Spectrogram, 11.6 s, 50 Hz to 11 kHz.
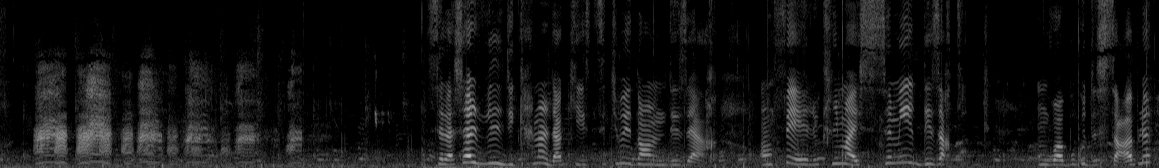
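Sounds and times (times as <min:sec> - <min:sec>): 
faint outdoor background: 0:00.0 - 0:11.5
ducks quacking loud and raspy: 0:00.3 - 0:03.2
speech: 0:04.4 - 0:09.8, 0:10.4 - 0:11.5.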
